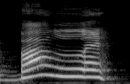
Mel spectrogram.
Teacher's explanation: o lé é a sílaba tônica, é a última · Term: oxítona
